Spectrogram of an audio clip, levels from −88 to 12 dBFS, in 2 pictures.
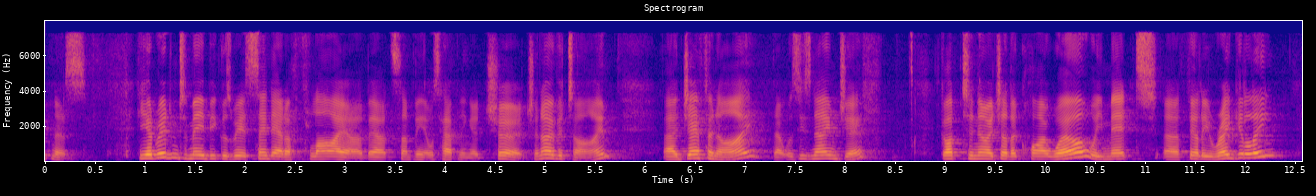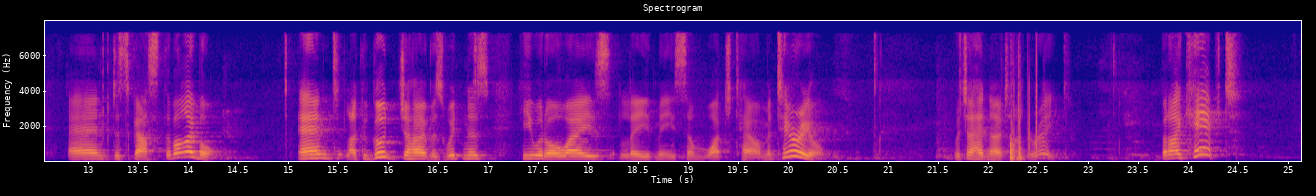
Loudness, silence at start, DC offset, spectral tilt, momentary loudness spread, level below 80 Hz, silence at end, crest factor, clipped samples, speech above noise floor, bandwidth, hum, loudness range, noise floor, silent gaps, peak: -20 LUFS; 0 s; under 0.1%; -3.5 dB/octave; 13 LU; -70 dBFS; 0.65 s; 20 dB; under 0.1%; 37 dB; 7.8 kHz; none; 5 LU; -57 dBFS; none; 0 dBFS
